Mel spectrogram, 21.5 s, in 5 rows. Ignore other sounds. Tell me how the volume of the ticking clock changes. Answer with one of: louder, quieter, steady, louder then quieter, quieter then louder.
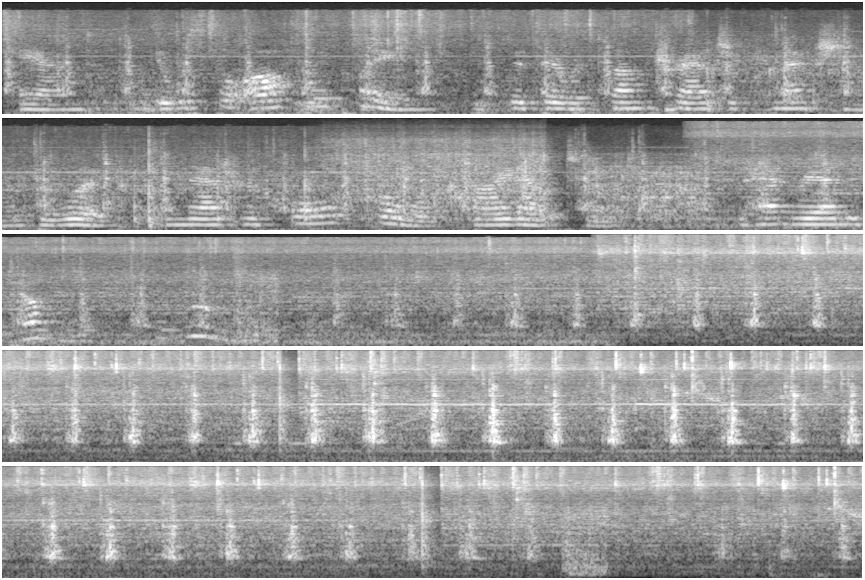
louder then quieter.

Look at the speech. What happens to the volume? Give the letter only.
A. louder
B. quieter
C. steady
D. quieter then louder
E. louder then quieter
C.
